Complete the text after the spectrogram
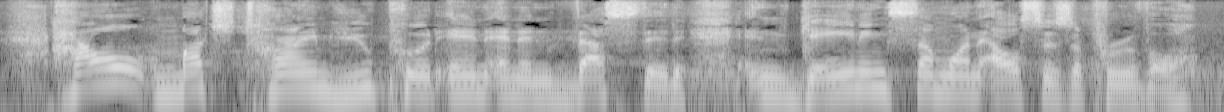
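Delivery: ordinary talk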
